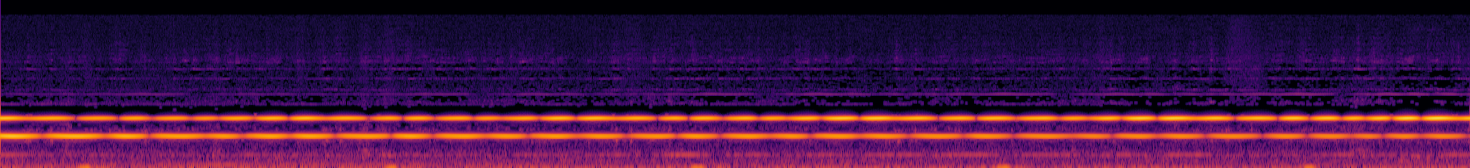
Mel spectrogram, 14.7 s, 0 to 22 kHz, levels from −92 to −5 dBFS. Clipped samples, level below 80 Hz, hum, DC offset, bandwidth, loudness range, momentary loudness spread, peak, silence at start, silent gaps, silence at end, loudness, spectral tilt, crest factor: under 0.1%; -58 dBFS; none; 0.2%; 11 kHz; 3 LU; 5 LU; -12 dBFS; 0 s; none; 0 s; -23 LUFS; -5.5 dB/octave; 12 dB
